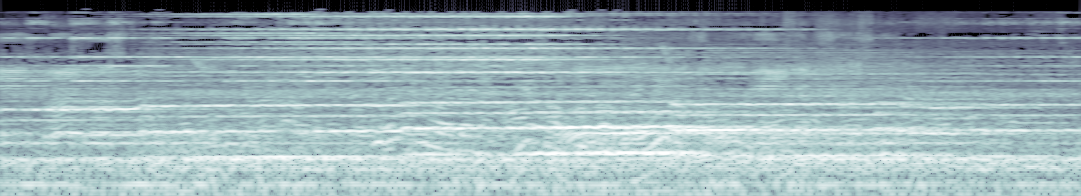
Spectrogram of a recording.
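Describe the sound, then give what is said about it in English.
A dense, continuous soundscape of layered drones and ringing, bell-like overtones, steady and fairly loud throughout, with no pauses: sounds, chants and prayers from some of India's most sacred places, recorded and mixed by Hildegard Westerkamp. “Hildegard Westerkamp recorded and mixed these sounds, chants, and prayers from some of India's most sacred places.”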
